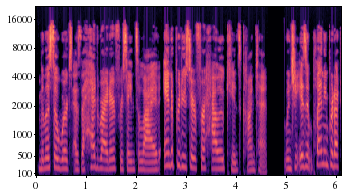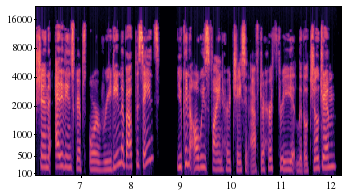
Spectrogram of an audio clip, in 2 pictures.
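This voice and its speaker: A woman's voice: fairly high pitch, lively intonation, fairly quick, no echo, studio quality. A woman speaking as a podcast host, giving scripted introductions and asking interview questions.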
